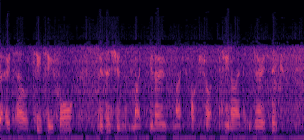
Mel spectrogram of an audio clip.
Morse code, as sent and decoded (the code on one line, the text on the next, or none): none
